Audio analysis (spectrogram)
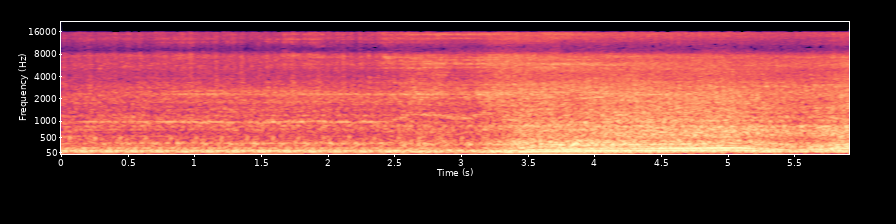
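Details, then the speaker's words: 1969 Buick GS California with a 280hp 350 V8, Turbo 350 and very low miles, idling with oil pressure near 40 psi: a smooth, steady V8 burble that lifts briefly with throttle, no knocking or ticking, and only slight condensation at the exhaust. A healthy idle. "Engine sounds good, no obvious knocking going on. See any smoking? A little condensation, nothing bad."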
